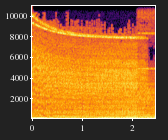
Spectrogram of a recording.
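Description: Studio logo-intro sound effect: a loud, deep, steady rumble that starts suddenly, with a faint thin high tone above it.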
